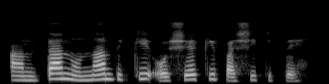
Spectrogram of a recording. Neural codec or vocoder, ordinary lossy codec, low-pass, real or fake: codec, 16 kHz in and 24 kHz out, 1 kbps, XY-Tokenizer; AAC, 48 kbps; 7.2 kHz; fake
